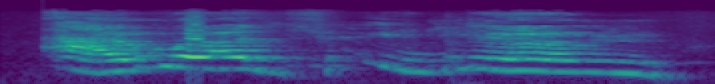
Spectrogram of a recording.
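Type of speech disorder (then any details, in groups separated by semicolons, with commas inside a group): Slurred speech; cerebral palsy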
